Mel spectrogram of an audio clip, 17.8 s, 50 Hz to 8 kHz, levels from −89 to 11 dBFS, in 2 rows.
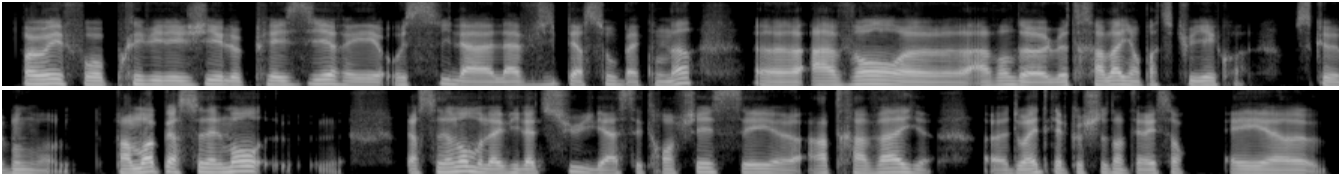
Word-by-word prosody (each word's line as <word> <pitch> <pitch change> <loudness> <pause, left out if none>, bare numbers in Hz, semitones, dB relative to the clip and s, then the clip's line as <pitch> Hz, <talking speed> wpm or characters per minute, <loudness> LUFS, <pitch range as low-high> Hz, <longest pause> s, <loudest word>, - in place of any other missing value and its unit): Oh 150 - +6
oui, 155 +1 +6
faut 130 -3 -1
privilégier 135 -2 0
le 125 -2 0
plaisir 130 +4 -1
et 115 -2 0
aussi 120 +6 -6
la 115 -4 +2
la 110 +1 +1
vie 115 +4 -10
perso, 135 0 -2
bah, 110 -3 -3
qu'on 115 +2 -6
a. 175 +2 +2 0.4
Heu, 110 -1 +3
avant, 130 +3 +3
heu, 105 -2 +1
avant 120 +4 0
de 125 - 0
le 110 +2 0
travail 125 +2 +2
en 115 - -1
particulier 120 +3 -3
quoi. - - -16 0.3
Parce - - -9
que 120 - -2
bon, 110 -2 -4
heu, - - -10 0.4
enfin 125 - +4
moi 150 +5 +7
personnellement, 155 +4 +3 0.4
heu, - - -18
m - - -18 0.5
personnellement 150 +3 +2
mon 145 -6 +1
avis 120 0 +1
là-dessus, 130 +5 -2
il 115 - -7
est - - +1
assez 110 +3 -4
tranché, 125 +5 -3
c'est, 135 -1 -2
heu, 110 -3 -2
un 120 +2 -1
travail, 125 0 0 0.4
heu, 110 - -2
doit 115 +2 +2
être 140 +2 0
quelque 125 0 -3
chose 125 +2 -4
d'intéressant 115 +1 -2 0.3
et 115 -1 +2
heu, 110 -1 0
125 Hz, 180 wpm, -22 LUFS, 115-135 Hz, 0.5 s, moi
